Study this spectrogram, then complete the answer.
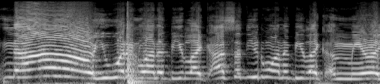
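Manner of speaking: high, loud insistent no; emphatic correction. Real, not acted. Teacher correcting kids, loud and insistent.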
